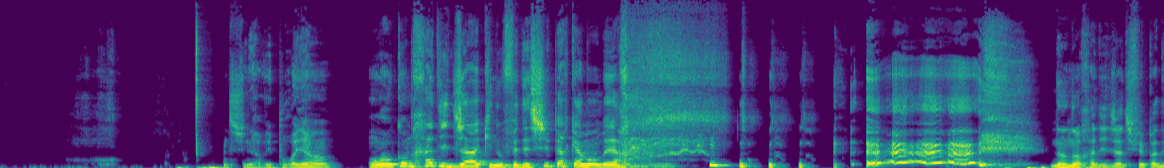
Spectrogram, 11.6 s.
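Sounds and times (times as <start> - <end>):
sip of a drink: 0.8 - 1.2
speech: 2.3 - 6.5, 10.6 - 11.6
laughter: 6.2 - 10.0.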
